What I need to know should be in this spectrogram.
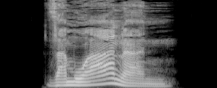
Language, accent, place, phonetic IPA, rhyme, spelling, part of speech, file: German, Germany, Berlin, [zamoˈaːnɐn], -aːnɐn, Samoanern, noun, De-Samoanern.ogg
- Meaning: dative plural of Samoaner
